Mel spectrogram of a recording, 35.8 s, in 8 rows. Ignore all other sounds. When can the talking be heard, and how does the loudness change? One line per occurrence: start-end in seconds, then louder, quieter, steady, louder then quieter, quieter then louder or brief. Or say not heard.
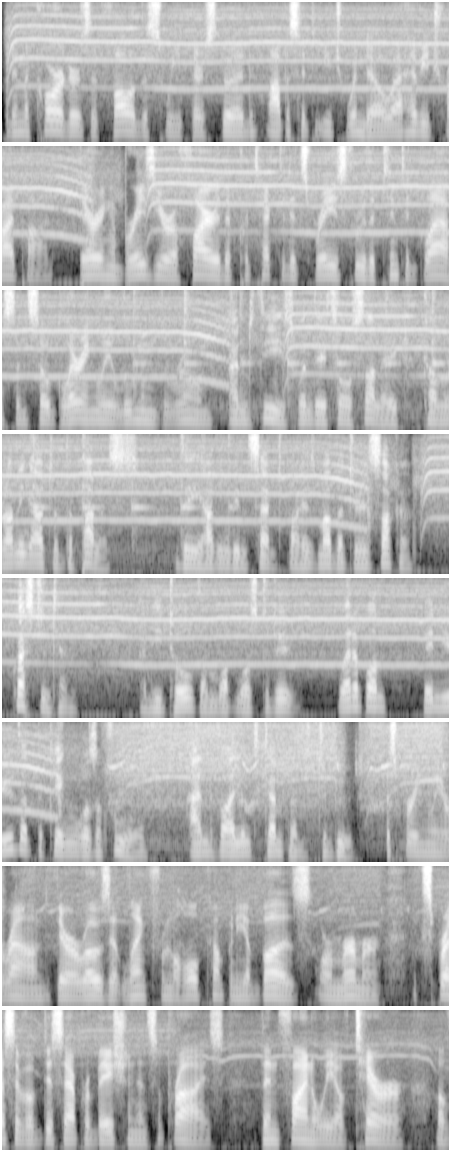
0.1-35.7 steady.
